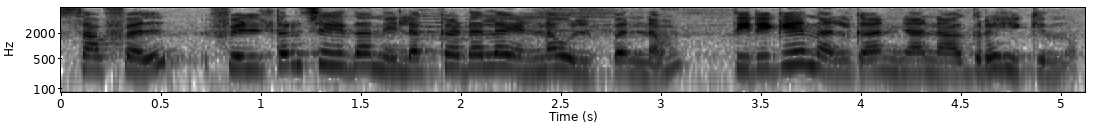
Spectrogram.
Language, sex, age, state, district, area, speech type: Malayalam, female, 18-30, Kerala, Kasaragod, urban, read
